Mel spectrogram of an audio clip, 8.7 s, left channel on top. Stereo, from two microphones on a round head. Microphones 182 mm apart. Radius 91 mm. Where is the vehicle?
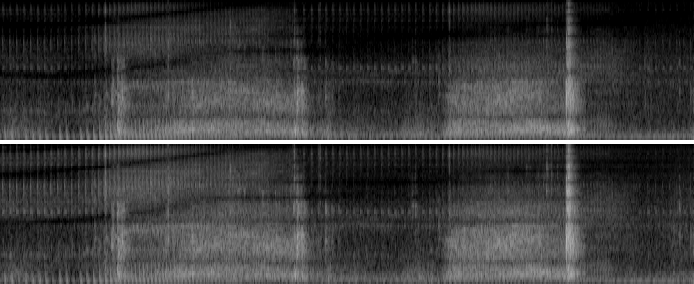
90° right; by 8.7 s 15° right (ahead or behind).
